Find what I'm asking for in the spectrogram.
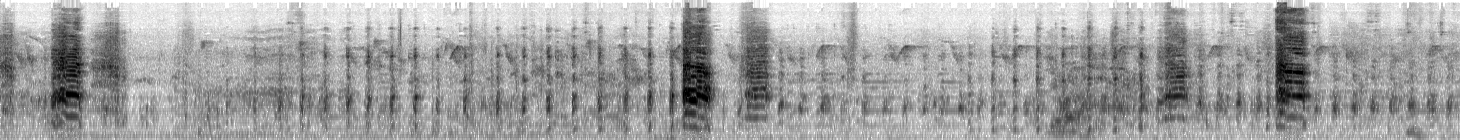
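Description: Pure Siruvidai hens cluck steadily nearby on a farm, with a few sudden loud squawks rising above the soft, continuous clucking.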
